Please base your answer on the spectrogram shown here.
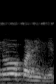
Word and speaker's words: know: क्या पढ़ते हैं, KNOW, के नो पढ़ेंगे नहीं, इसको यहाँ पे के आपका साइलेंट है। क्यों साइलेंट है, क्योंकि यहाँ पे एन से पहले के आया है, इसको हम नो पढ़ेंगे, NOW, इसको क्या पढ़ेंगे, नो पढ़ेंगे।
